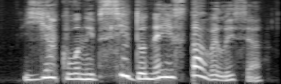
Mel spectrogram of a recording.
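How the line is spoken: Indignant exclamation. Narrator (Ukrainian): обурено вигукнула Герміона

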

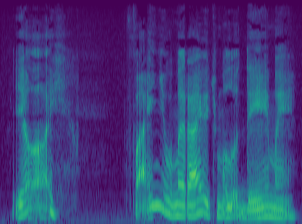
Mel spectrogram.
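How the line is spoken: Drunken mumble. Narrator (Ukrainian): бурмотів захмлілий, похилившись на стіл

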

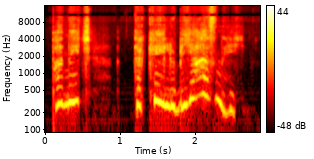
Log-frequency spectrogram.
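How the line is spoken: Squeaking. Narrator (Ukrainian): запищав він, а очі його знову наповнилися слізьми

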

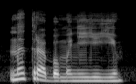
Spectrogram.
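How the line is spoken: Sharp objection. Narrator (Ukrainian): різко заперечила Кейтлін

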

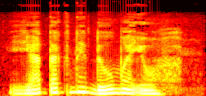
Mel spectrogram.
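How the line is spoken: Quiet objection. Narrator (Ukrainian): тихо заперечив Дамблдор

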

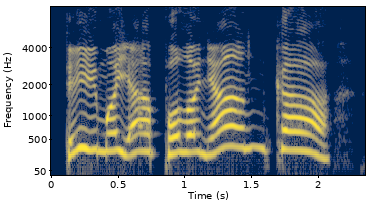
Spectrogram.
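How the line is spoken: Shouting. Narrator (Ukrainian): крикнув лицар

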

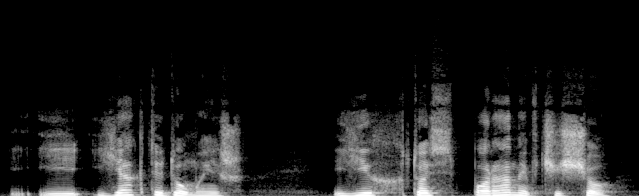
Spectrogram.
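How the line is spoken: Whisper. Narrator (Ukrainian): прошепотіла Герміона

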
